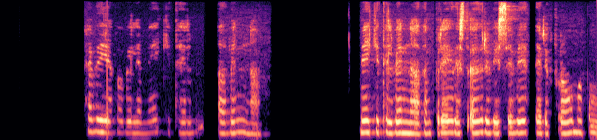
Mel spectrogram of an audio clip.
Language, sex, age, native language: Icelandic, female, 40-49, Icelandic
